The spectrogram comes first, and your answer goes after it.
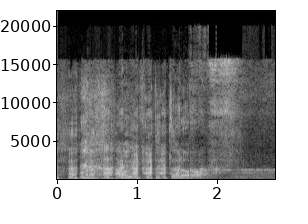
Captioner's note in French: rires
